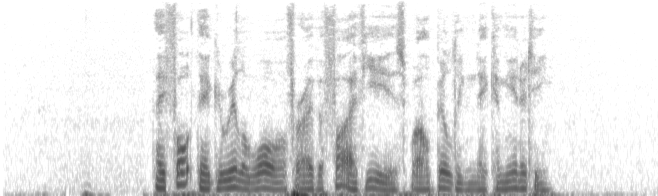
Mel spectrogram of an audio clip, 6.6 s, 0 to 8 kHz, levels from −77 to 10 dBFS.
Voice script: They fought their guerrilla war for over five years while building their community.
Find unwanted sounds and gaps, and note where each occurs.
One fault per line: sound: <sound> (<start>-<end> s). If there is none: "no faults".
sound: whoosh (0.8-1.1 s)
